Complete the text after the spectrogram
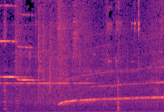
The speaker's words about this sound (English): As we're talking, sure enough, the klaxon goes off. That a call? Sometimes, yes.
